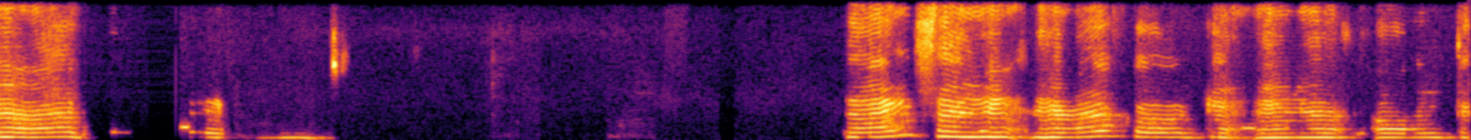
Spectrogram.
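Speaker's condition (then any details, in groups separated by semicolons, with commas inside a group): ALS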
